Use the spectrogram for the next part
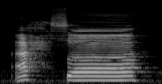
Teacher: صاد پر کھڑی زبر ہے، 1 الف کی مقدار کھینچ کر پڑھا جائے گا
